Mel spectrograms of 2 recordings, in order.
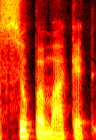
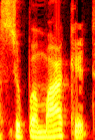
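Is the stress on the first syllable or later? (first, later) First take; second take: first; later. First: The stress falls on the first syllable. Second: The stress falls after the first syllable. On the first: The speaker calls it right. "thành một từ thì trọng âm ở chữ su" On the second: The speaker calls it wrong. "không phải là supermarket"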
